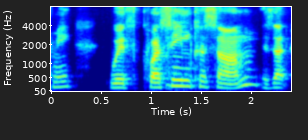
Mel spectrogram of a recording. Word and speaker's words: Quassim Cassam: uh now i'm terrible with names if i mispronounce this please correct me with kwasim kasam is that correct yeah uh who is the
